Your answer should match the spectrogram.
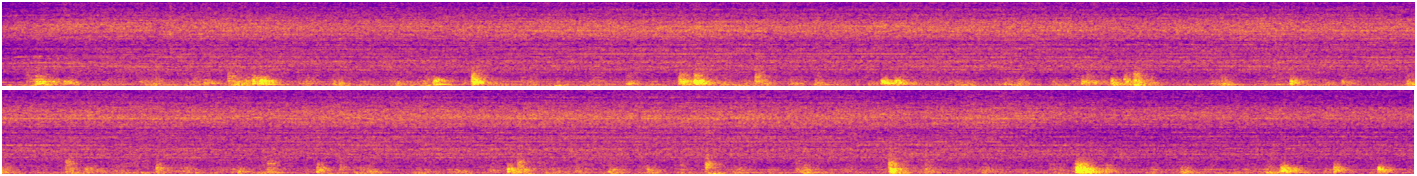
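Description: Front-loading washing machine in its heated main wash: wet laundry tumbling in soapy water in the drum, sloshing and splashing about once a second over a steady high hiss.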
